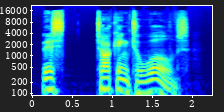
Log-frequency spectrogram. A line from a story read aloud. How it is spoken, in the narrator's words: Perrin said uneasily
